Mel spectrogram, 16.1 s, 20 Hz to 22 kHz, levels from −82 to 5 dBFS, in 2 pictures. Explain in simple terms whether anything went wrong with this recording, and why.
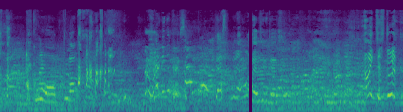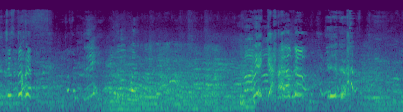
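At 4.95 to 5.06 s there is a short burst of damaged data in a compressed stream. A tenth of a second of the stored file was corrupted, so the player misread those frames and lost its place, producing a brief garbled blip before recovering.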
